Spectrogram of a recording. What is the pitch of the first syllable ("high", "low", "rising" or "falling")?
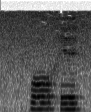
high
